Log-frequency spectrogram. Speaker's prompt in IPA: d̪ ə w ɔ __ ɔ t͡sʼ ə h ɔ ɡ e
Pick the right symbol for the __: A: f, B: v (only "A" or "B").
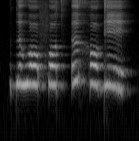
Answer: A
